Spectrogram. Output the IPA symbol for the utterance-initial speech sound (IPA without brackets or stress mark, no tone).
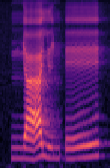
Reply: ɲ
